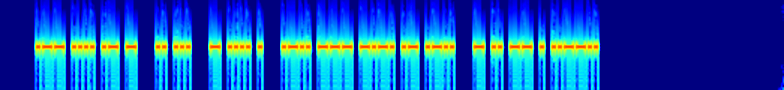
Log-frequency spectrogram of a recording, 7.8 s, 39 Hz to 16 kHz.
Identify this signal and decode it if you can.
Morse code, heard as a keyed tone, about 40 wpm, 700 Hz. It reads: WHAT IS THE LOCAL TIME?
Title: Sentences from Top 1000 Words - Review Part 3 - 40wpm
